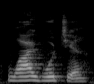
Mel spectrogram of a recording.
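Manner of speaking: ordinary talk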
